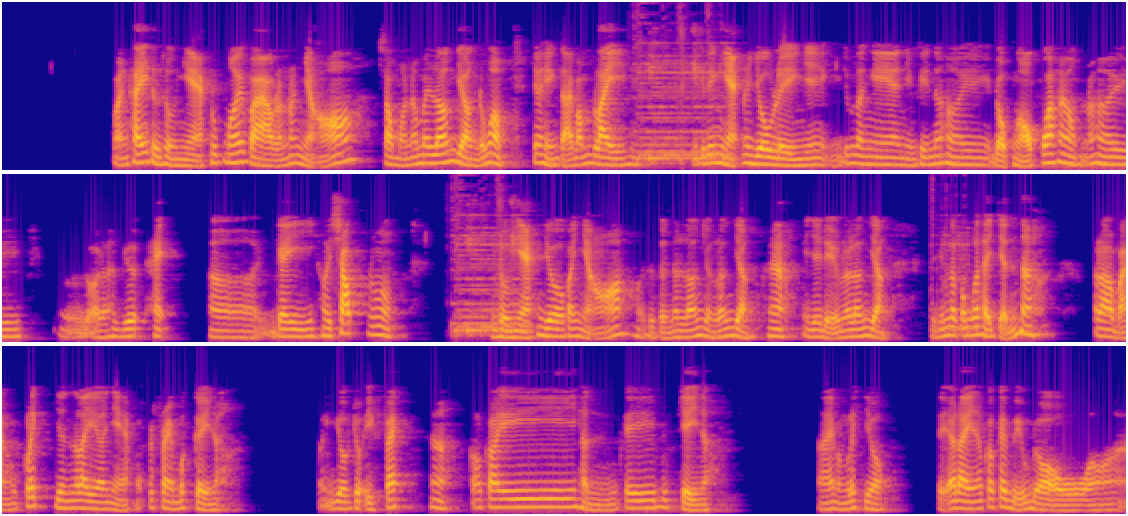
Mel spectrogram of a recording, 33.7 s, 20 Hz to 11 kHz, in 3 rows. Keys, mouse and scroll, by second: 0.2 click, 0.9 click, 2.3 click, 3.6 click, 3.7 click, 5.8 click, 6.9 click, 7.9 click, 15.2 click, 16.1 click, 20.2 click, 23.7 click, 29.6 click.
